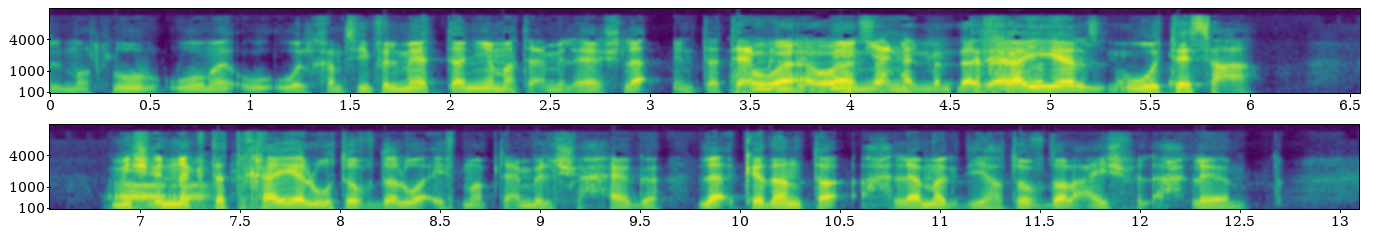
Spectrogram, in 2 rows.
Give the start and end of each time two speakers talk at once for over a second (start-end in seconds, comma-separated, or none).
3.4-5.4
